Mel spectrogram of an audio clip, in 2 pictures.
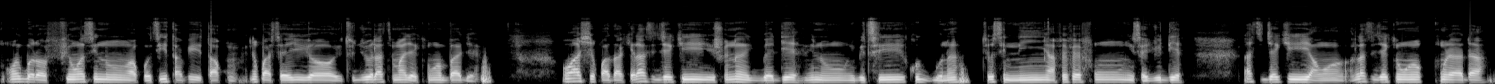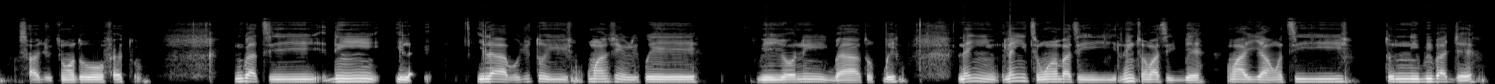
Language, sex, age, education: Yoruba, male, 15-29, primary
